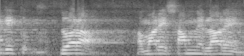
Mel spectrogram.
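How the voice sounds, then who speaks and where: A man speaks in a raised, projected voice. Room echo and noticeable background noise come through. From Rajasthan (Marwar), India. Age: 60s. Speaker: conference speaker. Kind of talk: public speech. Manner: halting, frequent restarts.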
